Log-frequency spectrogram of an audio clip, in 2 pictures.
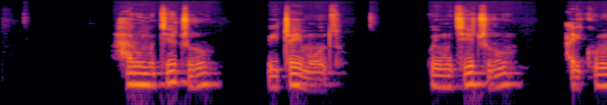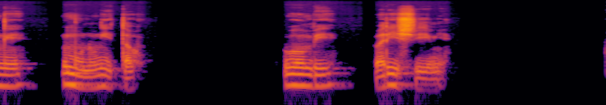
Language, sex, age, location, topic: Kinyarwanda, male, 18-24, Kigali, health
